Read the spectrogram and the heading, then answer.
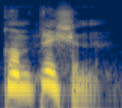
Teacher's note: Pou completion nan li menm, aksan tombe sou deuxième syllabe la.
